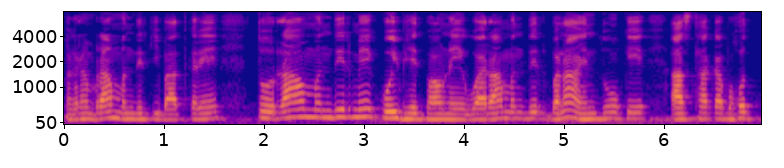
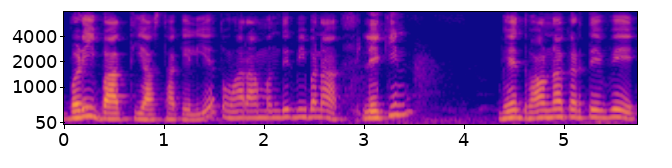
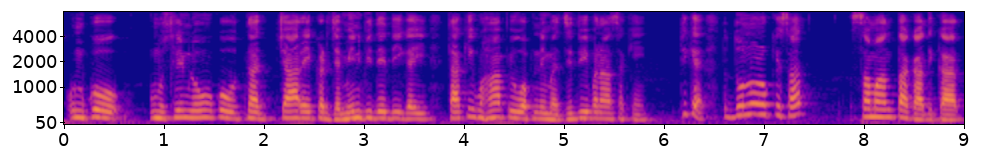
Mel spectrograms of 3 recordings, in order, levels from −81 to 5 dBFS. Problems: none marked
